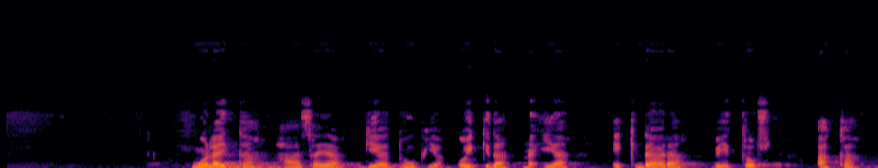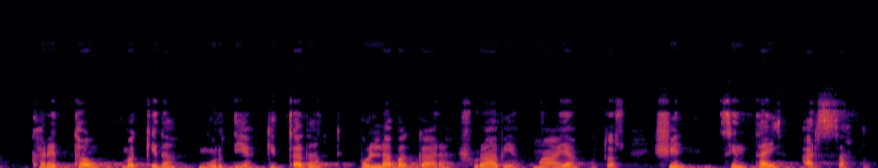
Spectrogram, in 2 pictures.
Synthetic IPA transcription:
wɔlɐjt̪ːɐhaːsɐjaːɡɪjɐt̪ʼuːpɪjɐɔjkʼːɪd̪ɐnɐʔɪjaː | ɛkʼːɪd̪aːɾɐbe̞ːt̪ːɐws | ʔɐkːɐ | kʰɐɾɛt̪ːɐwbɐkʼːɪd̪ɐɡʊɾd̪ɪjɐɡɪt̪ʼːɐd̪ɐbɔlːɐbɐɡːaːɾɐʃʊɾaːbɪjɐmaːjɐʊt̪ːɐs | ʃɪnsɪnt̪ːɐjʔɐɾsɐ

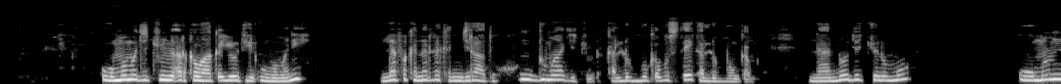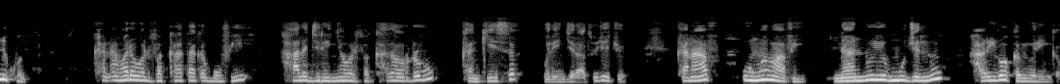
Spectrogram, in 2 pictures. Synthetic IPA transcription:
ʔuːmɐmɐd͡ʒɛt͡ʃːuːnɐɾkɐwaːkʼɐjːo̞ːt̪iːnuːmɐmɐni | lɐfɐkɐnɐrːɐkɐnd͡ʒɪɾaːt̪ʊhʊnd̪ʊmaːd͡ʒɛt͡ʃːuːᶑɐ̥kɐnlʊbːuːkʼɐbʊst̪ɐʔeːkɐnlʊbːuːŋkʼɐbn | naːnːo̞ːd͡ʒɛt͡ʃːuːnɪmːo̞ː | uːmɐmnɪkʊn | kʰɐnɐmɐlɐwɐlfɐkːaːt̪aːkʼɐbuːfɪ | haːlɐd͡ʒɪɾe̞ːɲːaːwɐlfɐkːaːt̪aːɔɾd̪ɔhʊ | kʰɐŋke̞ːsːɐ | wɐliːnd͡ʒɪɾa̰ːt̪ʊd͡ʒɛt͡ʃːuːᶑɐ̥ | kɐnaːfuːmɐmaːfɪ | naːnːo̞ːjɔmːuːd͡ʒɛnːuː | hɐɾiːɾoːɐkːɐmɪwɐliːŋkʼɐbʊ̥

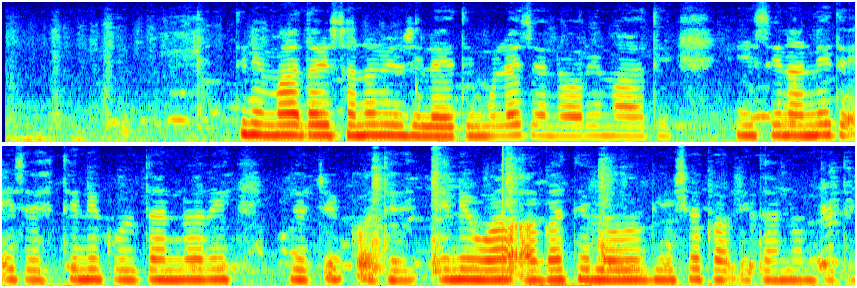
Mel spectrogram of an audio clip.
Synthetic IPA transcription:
t̪ɪnɪmaːt̪ʼɐwɪsɐnɔmis̬ɪlɛjt̪ɪmʊlɛsɛnoːɾɪmaːt̪ɪɪsɪnɐnːɪt̪ɛʔɪsɛt̪ɪnɪkʊlt̪ɐnːɔɾɪ | jɔt͡ʃʼːɪkʼːɔ̰t̪ɛt̪ɪnɪwaːʔɐɡɐt̪ːɛlɐwɔɡeːʃɐkaɗɪt̪ɐnːɔnkɛt̪ɛ

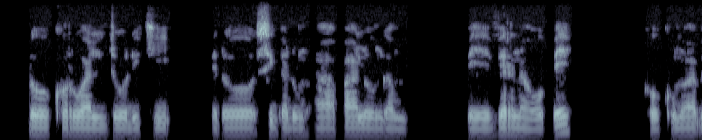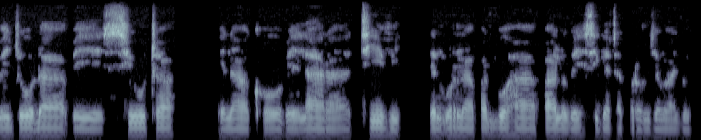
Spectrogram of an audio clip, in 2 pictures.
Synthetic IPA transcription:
ɗɔkʰɔɾwald͡ʒoɗikʰi | ɓɛɗɔsiɡaɗumhapalɔŋɡam | ɓɛvɛɾnawɔɓːɛ | kʰɔkʰumaɓɛd͡ʒɔɗaɓɛsiwtʰa | ɓɛnakʰɔɓɛlaɾatʰivi | nɗɛnɓṵɾnapat̚ɡɔɦapalɔɓɛsiɡatakɔɾɔmd͡ʒɛmad͡ʒum

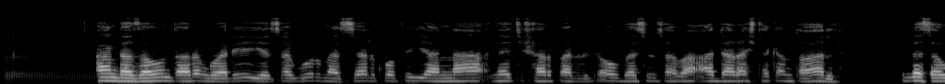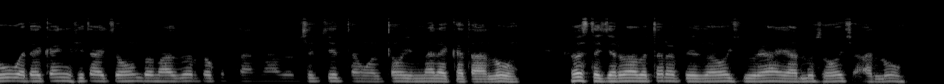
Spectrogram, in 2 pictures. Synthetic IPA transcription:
ʔand̪azawunt̪ʼaɾɨŋɡʷad̪ejɛt͡sʼəɡuɾməsəlkʰʼo̞fɨjanːanət͡ʃʼʃaɾpʼad̪ɾɨɡəwbəsɨβsəβa̰ʔad̪aɾaʃt̪ʰəkʼəmt̪ʼəwal | ɡ̥ɨlːəsəβuwɔd̪əkʼəɲːfit̪ʰat͡ʃːɛwnbəmazbəɾbəkʼʊt̪ʼːanːabəβsɨt͡ʃʼːet̪ʰːəmɔlt̪ʰʼəwjɪmːələkːət̪ʰalːu | kʰəst̪ʰəd͡ʒɛɾbabət̪ʼəɾəpezawo̞t͡ʃːzuɾjajalːusəwo̞t͡ʃːa̰lːu

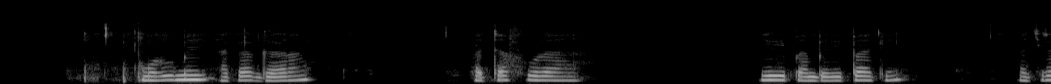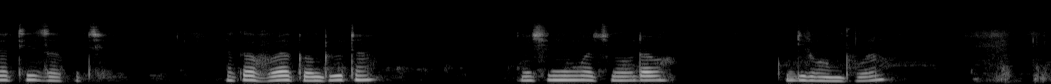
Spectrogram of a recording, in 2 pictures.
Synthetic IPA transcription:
murume̞akaɡʱaɾa | patafura | iripambe̞ripake̞ | at͡ʃiratʰid͡zakutʰi̥ | akavurako̞mpjuta | ne̞t͡ʃimuɡwat͡ʃino̞ɗa | kuɗirwaɱvuːra

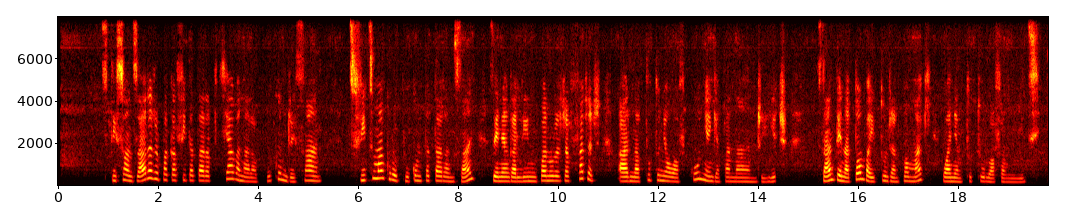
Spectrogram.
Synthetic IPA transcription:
t͡si̥d̪̥isond͡zaɾəɾepakafit̪at̪aɾəpi̥t͡sjavanaɾab̥ukunɖ͡ʐesanə̥ | t͡si̥v̥it͡simaŋkuɾeb̥ukumit̪ant̪aɾaniz̥ani̥ | z̥enaŋɡalininipanuɾaʈ͡ʂəfaʈ͡ʂaʈ͡ʂə̥aɾinat̪ut̪unawavu̥kuniaŋɡʲapanaːnreeʈ͡ʂə̥ | z̥anid̪enat̪ombait̪uɳɖ͡ʐanipamaki̥ | wanamint̪ut̪uluafamiit͡si̥

